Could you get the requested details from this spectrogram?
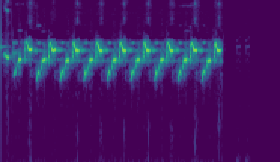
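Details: European goldfinch in copia malaga style, edited recording for teaching young birds to sing: a fast, even trill of about nine repeated chirping units, each dropping then rising, over nearly two seconds, loud and clean.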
